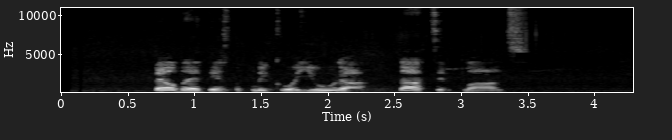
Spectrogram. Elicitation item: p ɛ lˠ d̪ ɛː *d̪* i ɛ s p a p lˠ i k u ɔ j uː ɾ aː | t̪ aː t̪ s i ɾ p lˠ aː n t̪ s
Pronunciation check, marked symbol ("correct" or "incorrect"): incorrect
